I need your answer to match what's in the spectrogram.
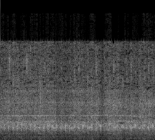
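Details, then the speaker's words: Toyota Kijang diesel with overheating, cylinder head previously repaired, no thermostat fitted: clattering idle with an uneven pulse about four times a second, rough even when hot. Suspected weak injection pump or loose timing belt; raw-diesel smell. A top overhaul is planned. "nah ini untuk mesinnya untuk mesinnya idulnya goyang kalaupun panas juga goyang dan ini ada tanda-tanda di Bos pom Lemah atau ptiming bel kendor"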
